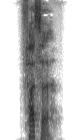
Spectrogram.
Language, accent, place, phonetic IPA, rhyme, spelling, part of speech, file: German, Germany, Berlin, [ˈfasə], -asə, Fasse, noun, De-Fasse.ogg
- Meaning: dative singular of Fass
